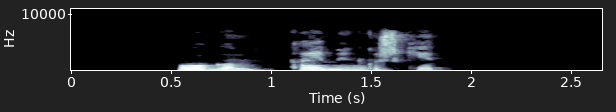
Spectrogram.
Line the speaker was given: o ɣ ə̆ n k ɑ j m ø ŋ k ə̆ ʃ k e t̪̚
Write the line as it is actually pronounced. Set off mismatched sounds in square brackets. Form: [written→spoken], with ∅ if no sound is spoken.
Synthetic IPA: o ɣ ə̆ [n→m] k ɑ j m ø ŋ [k→ɡ] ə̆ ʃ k e t̪̚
